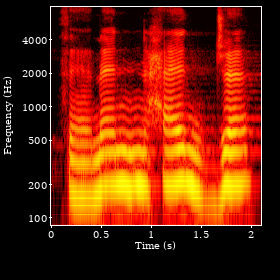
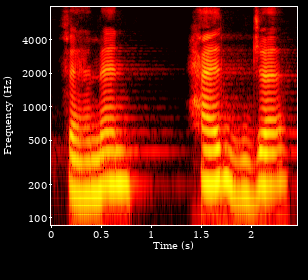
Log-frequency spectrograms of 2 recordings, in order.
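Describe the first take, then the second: First: The n sound is short, clear and flowing. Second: There is a pause right after the n sound. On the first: The speaker calls it right. "la prononciation correcte" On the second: The speaker calls it wrong. "La troisième erreur, c'est la pause"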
